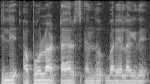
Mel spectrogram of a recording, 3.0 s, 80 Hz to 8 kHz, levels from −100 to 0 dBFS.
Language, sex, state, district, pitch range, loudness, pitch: Kannada, male, Karnataka, Koppal, 95-110 Hz, -16 LUFS, 100 Hz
